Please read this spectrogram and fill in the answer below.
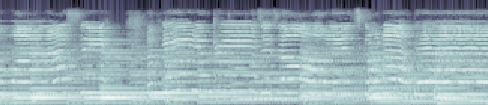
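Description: A woman singing a slow melody with long held notes, accompanied by chords on a digital piano keyboard.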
